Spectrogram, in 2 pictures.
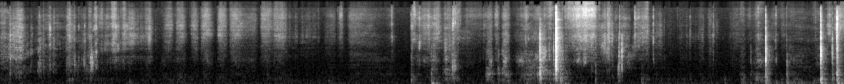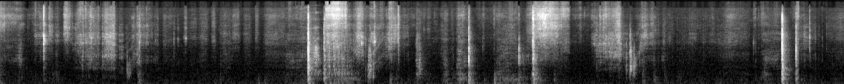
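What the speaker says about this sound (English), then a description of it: "the paper to crease right along those folds that I've already laid into the page" Stiff paper being creased along folds already pressed into the page, giving soft dry rubs and crisp crackling bursts in irregular spurts with quiet gaps, close and fairly faint.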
